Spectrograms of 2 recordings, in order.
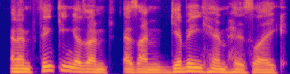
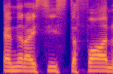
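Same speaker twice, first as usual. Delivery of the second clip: normal talking voice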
